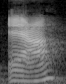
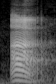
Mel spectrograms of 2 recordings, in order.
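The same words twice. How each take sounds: First: "a" said as a short a; expected vowel sound. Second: "a" said as a short u; actual vowel sound. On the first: Teacher contrasting vowel sounds, expected "a". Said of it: "we don't hear an". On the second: Teacher contrasting vowel sounds, actual "a". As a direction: sound out the heard "a". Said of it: "we hear an". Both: Shown as a demonstration.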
